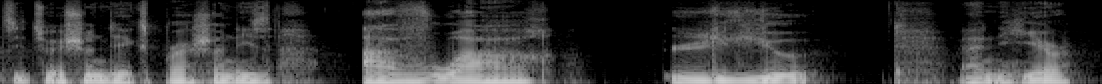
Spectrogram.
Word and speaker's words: lieue: In this lesson, we will see together two words that are written differently but pronounced the same way. Lieu, lieu.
